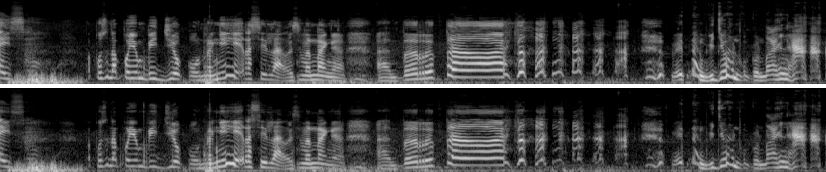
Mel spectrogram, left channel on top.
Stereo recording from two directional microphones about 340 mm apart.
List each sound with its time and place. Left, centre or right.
0.0 s a sound: centre
0.9 s speech: centre
6.7 s speech: left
